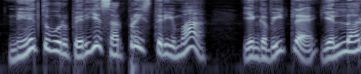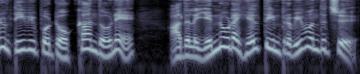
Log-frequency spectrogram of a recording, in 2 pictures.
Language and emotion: Tamil, surprised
